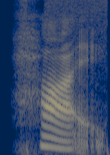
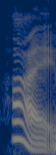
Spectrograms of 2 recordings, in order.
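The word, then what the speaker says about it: hae: We always also like to have our flag, and so the flag in Hawaiian is called hai. Can you say hi? Like hi, but it's spelled H-A-E.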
